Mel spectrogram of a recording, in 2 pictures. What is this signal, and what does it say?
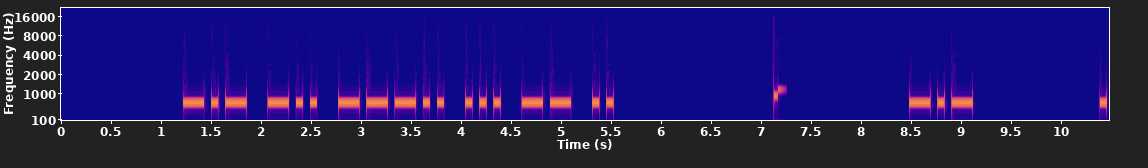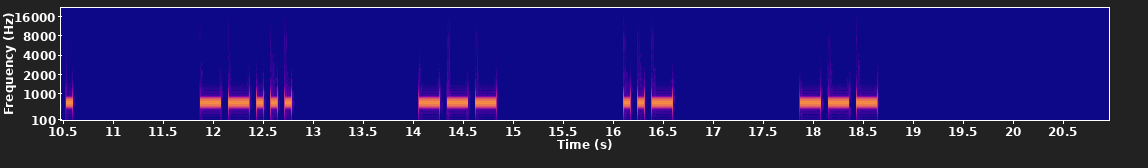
Morse code, heard as a keyed tone, about 17 wpm, spaced as for 9 wpm, 700 Hz. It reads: KD8SMI KI7OUO
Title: USA Call Signs - 6 Characters - 6x Character Spacing - 17wpm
